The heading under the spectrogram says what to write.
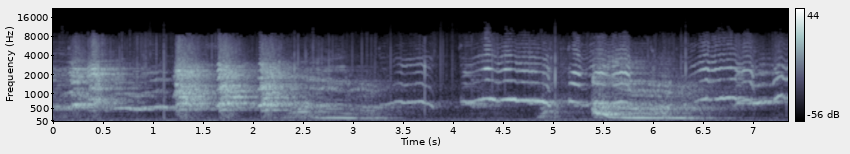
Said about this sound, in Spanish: De noche, en la oscuridad, de cien perros a la vez se oía el roer de los dientes, el gruñido de gusto, el ruido de las lenguas.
